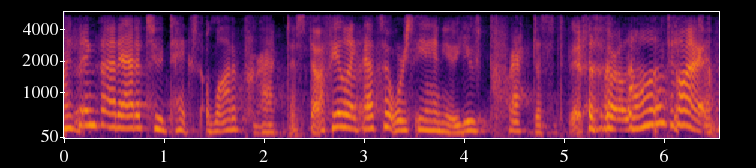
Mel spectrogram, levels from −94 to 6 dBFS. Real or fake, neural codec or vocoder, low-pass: fake; codec, 24 kHz, 1.5 kbps, HILCodec; 5.4 kHz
